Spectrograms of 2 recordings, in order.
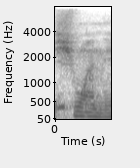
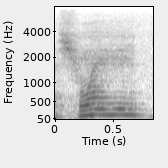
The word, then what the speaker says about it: Schwinn: A computer building kit, a flashlight, a Schwinn bicycle. Damn. Am I saying that right? – Schwinn, yeah. Schwinn.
